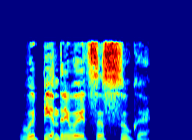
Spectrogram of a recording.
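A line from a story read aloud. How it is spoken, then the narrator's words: Muttered. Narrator (Russian): пробормотал Цымбаларь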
